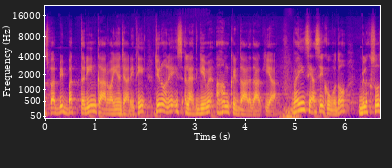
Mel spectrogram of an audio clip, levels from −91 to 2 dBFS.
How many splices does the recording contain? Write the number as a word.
one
